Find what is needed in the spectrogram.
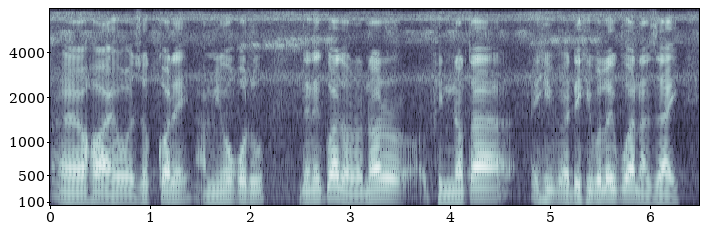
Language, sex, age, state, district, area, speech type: Assamese, male, 18-30, Assam, Nalbari, rural, spontaneous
